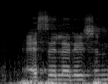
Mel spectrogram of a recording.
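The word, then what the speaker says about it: acceleration: एक्सेलरेशन, अब देखो इसका प्रोनाउंसिएशन क्या होता है, एक्सेलरेशन को एसेलरेशन भी बोलते हैं, ठीक है? आई बात समझ में? तो आपको जो बोलना है बोलो, ठीक है? मुझे जो प्रोनाउंसिएशन रटा हुआ है वो क्या है, एक्सेलरेशन, ठीक है? आपको एसेलरेशन सही लगता है वो बोल लो, ठीक है? ये अलग अलग एक्सेंट की बात है ना?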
